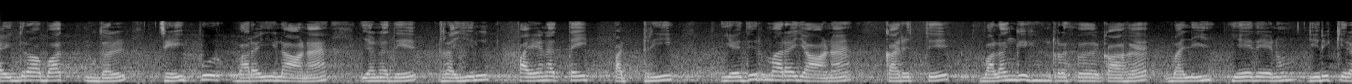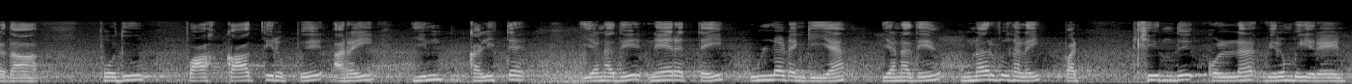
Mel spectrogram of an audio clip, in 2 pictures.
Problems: constant background noise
